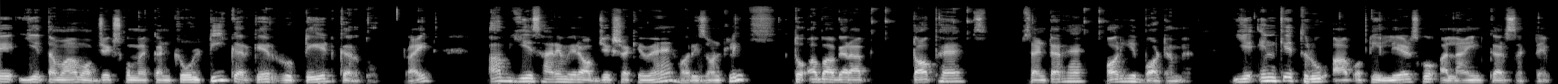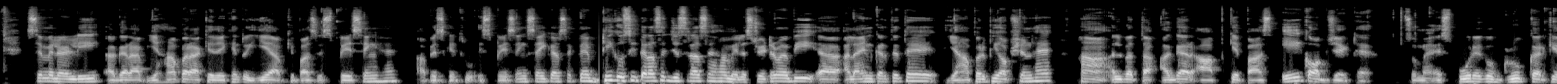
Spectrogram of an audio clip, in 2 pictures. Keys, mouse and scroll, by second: 1.9 ctrl+t, 2.6-6.5 drag, 8.7 click, 18.7 click, 29.9 ctrl+g, 30.9-31.1 drag.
